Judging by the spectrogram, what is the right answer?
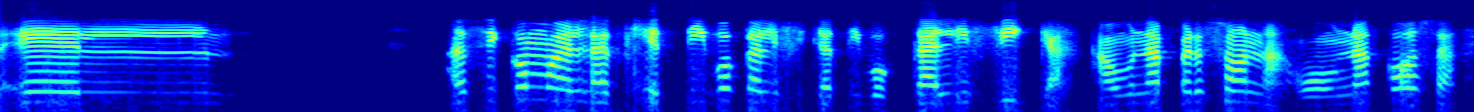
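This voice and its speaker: A woman with a Mexican Spanish accent and a voice on the high side teaches an English grammar class, recorded lo-fi with no echo. She explains patiently, gives many examples, and switches between Spanish and English.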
